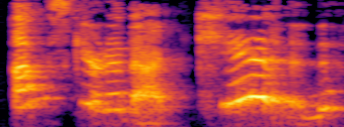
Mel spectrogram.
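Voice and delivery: very high, loud squeak; frightened squeak. Acted. Carrie squeaking that the kid scares her. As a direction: squeal the fear.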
